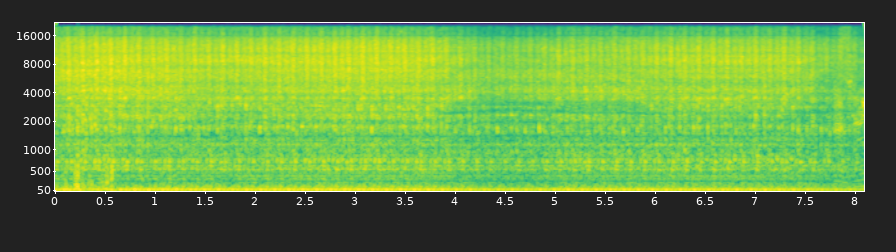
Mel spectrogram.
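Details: 1999 Chevy Suburban 350 5.7 Vortec V8, about 242,000–246,000 miles, earlier run without oil spinning rod bearings: even low rumble with steady pulses, no knock, faint radio; idles cleanly.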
